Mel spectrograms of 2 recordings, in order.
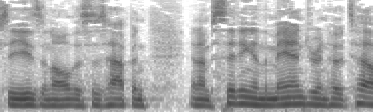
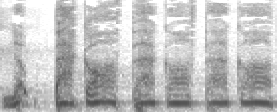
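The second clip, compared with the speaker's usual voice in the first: higher, urgent repeated warning; voice of the Lord; 4 semitones higher, slower than usual. Retold or imitated. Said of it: "the Lord's like".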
